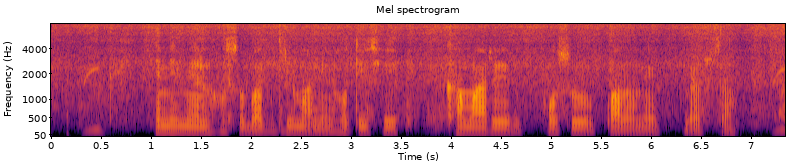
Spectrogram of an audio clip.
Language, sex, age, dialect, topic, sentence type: Bengali, male, 18-24, Western, agriculture, statement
